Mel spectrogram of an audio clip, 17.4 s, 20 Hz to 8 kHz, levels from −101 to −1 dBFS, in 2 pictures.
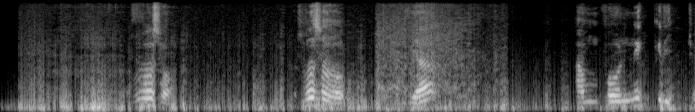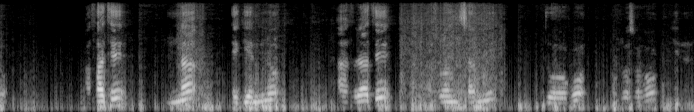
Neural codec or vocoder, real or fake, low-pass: none; real; 7.2 kHz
